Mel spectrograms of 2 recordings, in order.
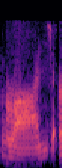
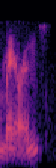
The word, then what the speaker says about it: Marans: and you may pronounce it Marans or Marans, and scientists claimed that their eggshells were much thicker than the average cell, and so that Salmonella can't get in the eggs.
